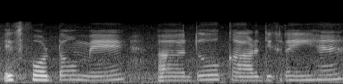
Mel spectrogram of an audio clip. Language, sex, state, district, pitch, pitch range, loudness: Hindi, female, Haryana, Rohtak, 200 Hz, 185-215 Hz, -19 LUFS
